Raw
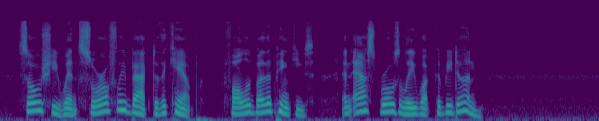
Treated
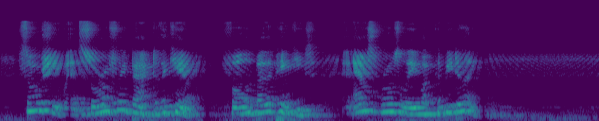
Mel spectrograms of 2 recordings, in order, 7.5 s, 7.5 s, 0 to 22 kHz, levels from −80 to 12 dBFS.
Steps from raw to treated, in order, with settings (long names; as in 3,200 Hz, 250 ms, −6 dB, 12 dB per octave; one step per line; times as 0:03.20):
drawn EQ curve 100 Hz 0 dB, 200 Hz −10 dB, 350 Hz −8 dB, 550 Hz −21 dB, 910 Hz −21 dB, 1,600 Hz −24 dB, 2,200 Hz +4 dB, 3,600 Hz +10 dB, 5,700 Hz −23 dB, 9,300 Hz 0 dB
convolution reverb RT60 0.70 s, pre-delay 4 ms, DRR 0 dB
through-zero flanger with one copy inverted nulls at 0.58 Hz, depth 3.9 ms
level +7.5 dB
